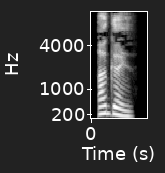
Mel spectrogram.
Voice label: "ಅಗಳ", Kannada

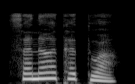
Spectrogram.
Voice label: "ಸನಾಥತ್ವ", kannada

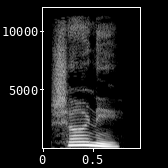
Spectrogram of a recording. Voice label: "ಶೋಣ", Kannada

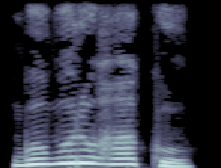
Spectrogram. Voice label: "ಗುಬುರುಹಾಕು", kannada

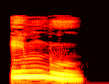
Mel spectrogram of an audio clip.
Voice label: "ಇಂಬಿ", Kannada

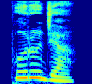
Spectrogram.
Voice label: "ಪರಿಜು", Kannada

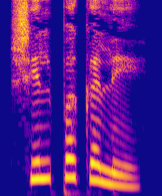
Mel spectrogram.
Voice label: "ಶಿಲ್ಪಕಲೆ", Kannada; śilpa kale; noun; sculpture.

